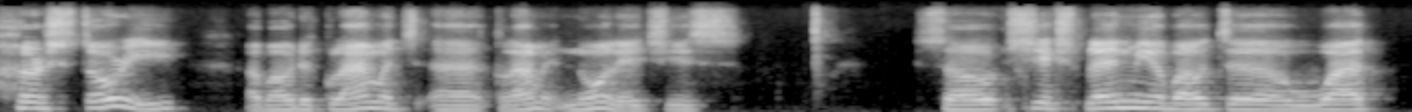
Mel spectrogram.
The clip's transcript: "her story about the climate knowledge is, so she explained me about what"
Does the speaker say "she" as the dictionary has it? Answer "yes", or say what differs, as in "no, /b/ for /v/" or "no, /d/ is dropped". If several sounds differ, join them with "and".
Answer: yes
